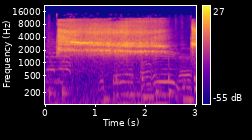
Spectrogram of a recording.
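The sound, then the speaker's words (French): A voice imitates a rain shower by blowing a steady, bright hiss between the two front teeth for nearly three seconds, while someone talks underneath. “Sale sifflement entre mes deux palettes, là, mais quelque chose comme ça.”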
